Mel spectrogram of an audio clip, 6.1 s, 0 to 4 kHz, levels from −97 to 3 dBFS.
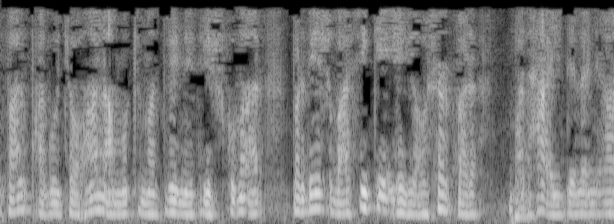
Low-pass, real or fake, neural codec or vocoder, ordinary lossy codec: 3.6 kHz; fake; vocoder, 22.05 kHz, 80 mel bands, WaveNeXt; MP3, 16 kbps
